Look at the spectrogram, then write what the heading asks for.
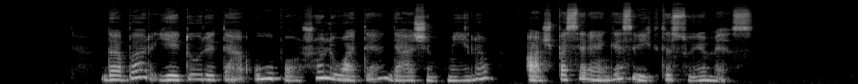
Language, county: Lithuanian, Kaunas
